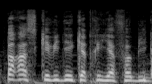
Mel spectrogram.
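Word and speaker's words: paraskevidékatriaphobie: Les hôteliers, la parascavidecatriaphobie que vous avez très bien prononcé, Frédéric.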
